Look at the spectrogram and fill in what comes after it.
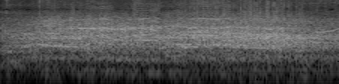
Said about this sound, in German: Das Spiel beginnt. Bei jeder Chance bäumt das Publikum sich auf.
